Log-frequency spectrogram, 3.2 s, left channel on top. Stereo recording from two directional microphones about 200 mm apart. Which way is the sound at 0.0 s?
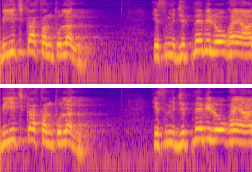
30° left (ahead or behind).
